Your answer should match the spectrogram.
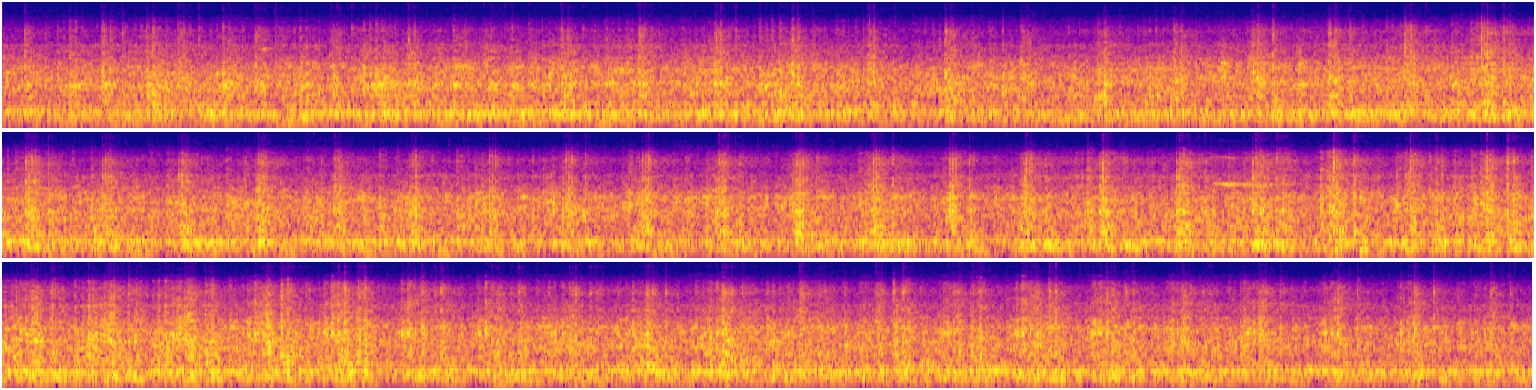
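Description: Horizontal milling machine running as it mills slots into a gear blank. A steady hum carries a fast, regular clatter that grows stronger about a third of the way in.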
